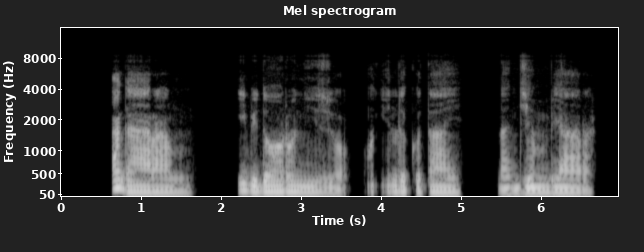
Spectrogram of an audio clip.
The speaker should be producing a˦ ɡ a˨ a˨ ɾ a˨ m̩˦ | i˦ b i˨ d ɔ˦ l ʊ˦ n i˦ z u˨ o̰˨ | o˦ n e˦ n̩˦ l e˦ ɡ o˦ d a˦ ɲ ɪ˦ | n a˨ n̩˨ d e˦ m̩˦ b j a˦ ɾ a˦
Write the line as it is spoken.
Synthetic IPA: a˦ ɡ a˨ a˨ ɾ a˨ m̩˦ | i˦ b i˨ d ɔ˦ ɾ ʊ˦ n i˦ z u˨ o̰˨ | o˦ ɲ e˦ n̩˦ l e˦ k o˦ t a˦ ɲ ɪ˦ | n a˨ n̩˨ d͡ʒ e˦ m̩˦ b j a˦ ɾ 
